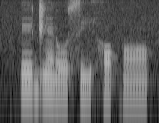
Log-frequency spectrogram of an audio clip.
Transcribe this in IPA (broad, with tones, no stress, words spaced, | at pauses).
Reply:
e˦d͡ʒɛ̃˦˨ɾo˧ si˧ hɔ˧kɔ̃˧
